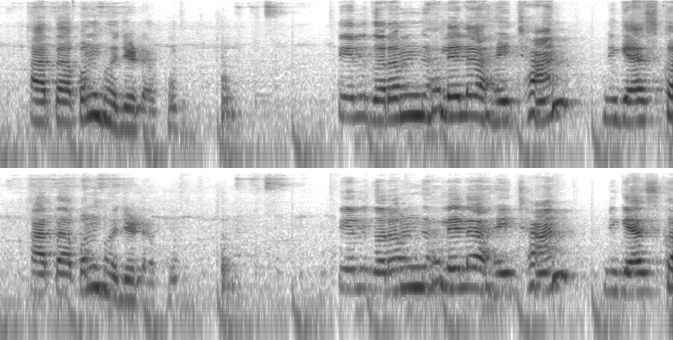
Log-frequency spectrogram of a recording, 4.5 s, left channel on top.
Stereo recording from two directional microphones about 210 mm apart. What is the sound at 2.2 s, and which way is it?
A woman's voice, 40° left (ahead or behind).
